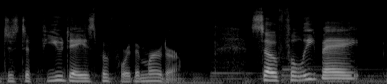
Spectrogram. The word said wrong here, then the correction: Philippe: Philip Philippe is actually how you say his name, Philippe.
